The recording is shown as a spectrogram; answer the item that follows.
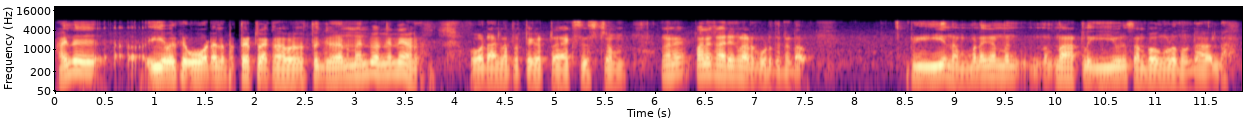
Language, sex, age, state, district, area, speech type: Malayalam, male, 30-45, Kerala, Kasaragod, rural, spontaneous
